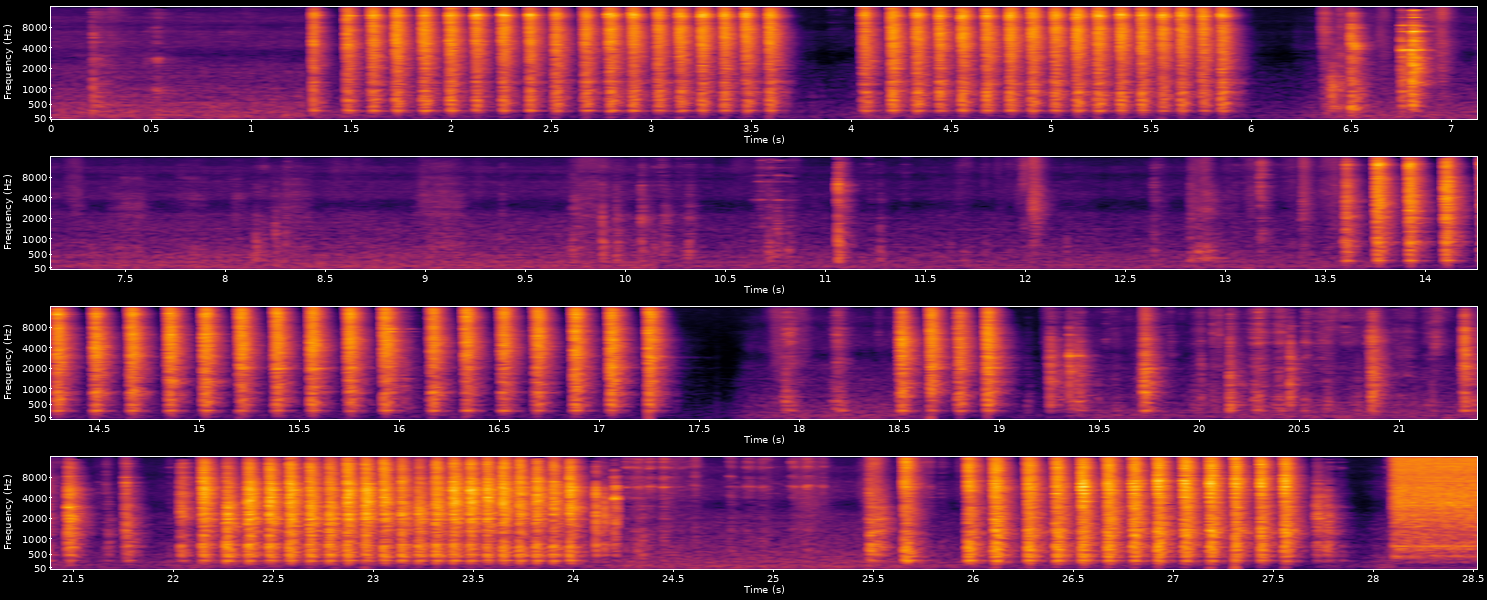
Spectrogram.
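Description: Bursts of rapid metal-on-metal tapping, about eight strikes a second, with a ringing tone. Five runs of a few seconds each are separated by pauses.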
